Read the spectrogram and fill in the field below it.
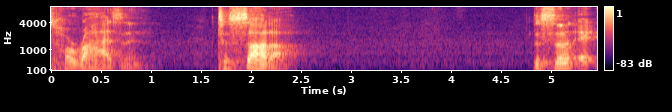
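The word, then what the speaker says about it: Tsadi: So we're going to pronounce it. It's Tsada.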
